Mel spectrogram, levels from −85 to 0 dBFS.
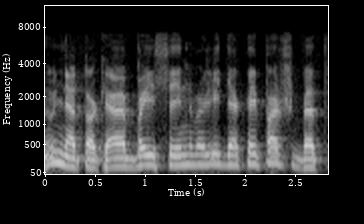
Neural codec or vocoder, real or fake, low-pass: none; real; 7.2 kHz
